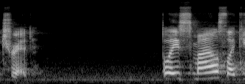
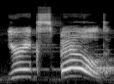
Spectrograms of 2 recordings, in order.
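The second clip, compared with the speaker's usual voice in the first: loud, higher furious yell, voice breaking; cracking with rage; 8 semitones higher, 5 dB louder than usual. A narrator's reading. General manager expelling Blaze, furious cracking shout. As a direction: explode at him, voice cracking. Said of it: "The G M's voice cracks with rage".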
